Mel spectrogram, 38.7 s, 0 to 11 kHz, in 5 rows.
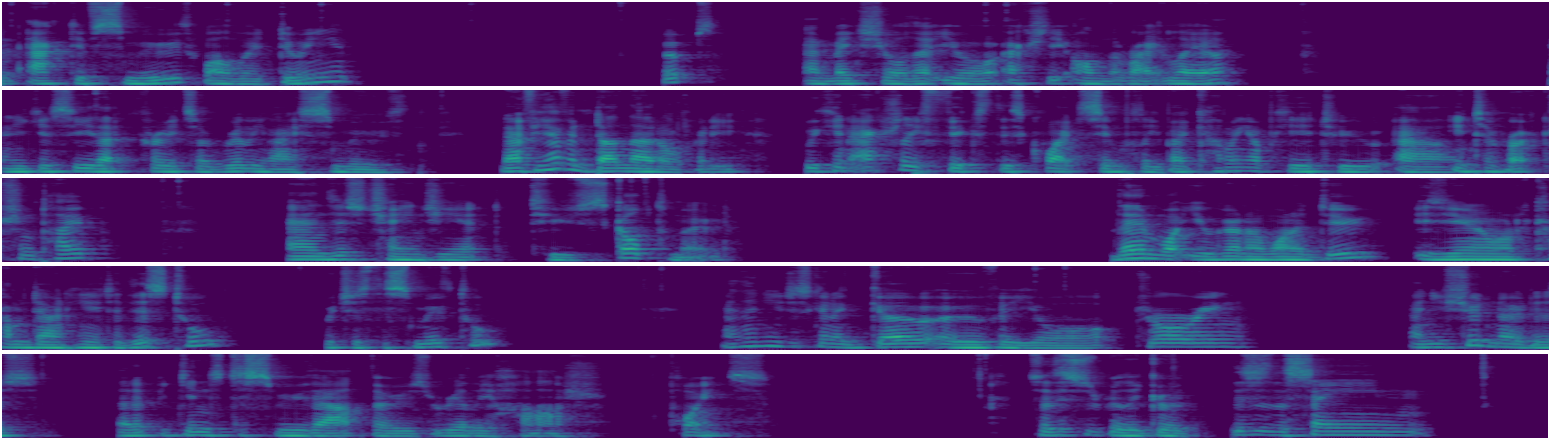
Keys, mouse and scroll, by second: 2.4-5.1 drag, 6.5-25.1 drag, 11.0 ctrl+z, 26.6-38.6 drag.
